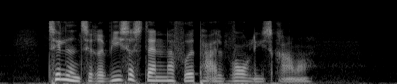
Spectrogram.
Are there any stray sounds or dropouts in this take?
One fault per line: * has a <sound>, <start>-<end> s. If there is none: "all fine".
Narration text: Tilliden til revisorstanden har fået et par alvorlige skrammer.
all fine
